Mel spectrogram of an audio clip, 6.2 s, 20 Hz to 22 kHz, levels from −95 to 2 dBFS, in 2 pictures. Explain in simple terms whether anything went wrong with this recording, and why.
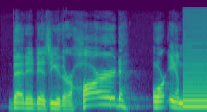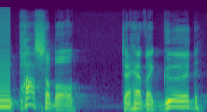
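A system hang loop runs from 2.74 to 3.25 s, just after "is either hard or". The computer briefly froze while the sound hardware kept replaying one 5.8 ms scrap of speech, which turns it into a steady buzz repeating 172 times a second.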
